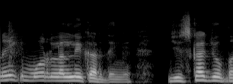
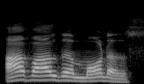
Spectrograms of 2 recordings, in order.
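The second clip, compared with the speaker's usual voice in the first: slow reading aloud; 3 semitones higher, 4 dB louder, much slower than usual. Shown as a demonstration. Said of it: "all the models की बात होगी".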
